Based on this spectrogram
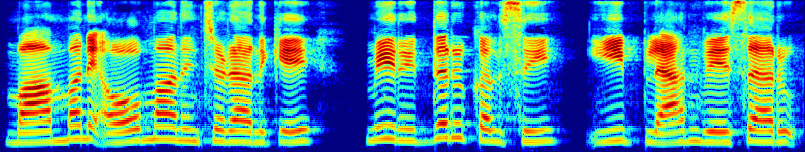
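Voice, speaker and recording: A woman's voice: moderate pace, fairly bright tone, clear, resonant tone, lightly acted. A woman reading as a bitter, accusing young woman. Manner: accusing, shrill questioning.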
